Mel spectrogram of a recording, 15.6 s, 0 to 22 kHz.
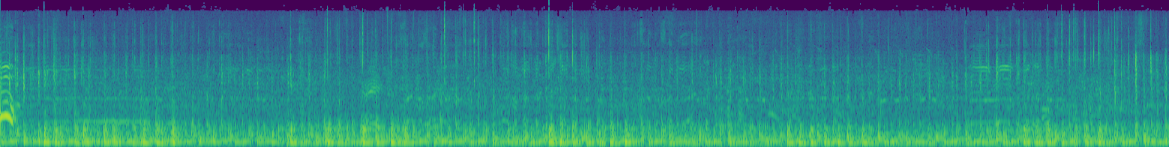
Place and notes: Imagine 260 young people in intense movement in the empty stadium, drummers, contemporary and traditional dancers, acrobats, magicians…. You are listening to a bin-aural soundscape-recording of the Zambia Popular Theatre Alliance (ZAPOTA) rehearing for the opening of the Zone 6 Youth Sports Games…
The complete playlist of ZAPOTA rehearsing is archived here:
26 November, 14:33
